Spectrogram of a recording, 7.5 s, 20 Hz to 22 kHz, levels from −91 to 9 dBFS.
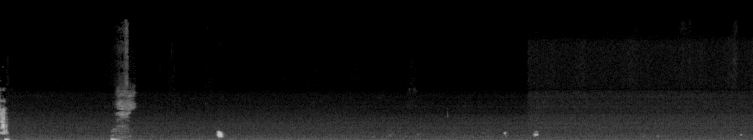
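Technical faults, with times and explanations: Throughout: mains buzz. A steady, raspy buzz sits under the speech for the whole clip, roughly 30 dB below it, built on a 60 Hz mains fundamental. Sharp switching spikes, such as those from a dimmer, a rectifier or an unshielded cable, get into the signal twice in each mains cycle. Because the spikes are so abrupt, they spread into a dense ladder of harmonics reaching well into the kilohertz range. That harmonic ladder makes the noise sound gritty rather than like a clean hum.
0.0 to 5.28 s: de-emphasis applied wrongly. For the first five seconds or so the speech sounds dull and muffled, as if heard through a blanket. A treble-cut curve meant to reverse pre-emphasis has been applied to audio that never had that boost, or has been applied a second time. The result is a smooth downward slope toward the highs, about 10 dB lower at 10 kHz than at 1 kHz. 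After 5.28 s the brightness returns.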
